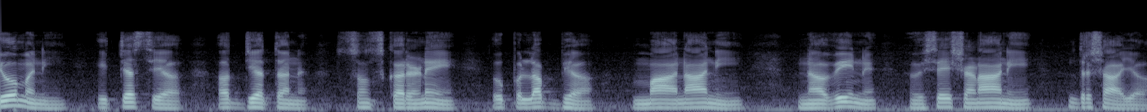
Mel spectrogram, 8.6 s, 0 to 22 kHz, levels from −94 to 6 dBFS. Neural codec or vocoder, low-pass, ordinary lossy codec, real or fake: none; none; none; real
